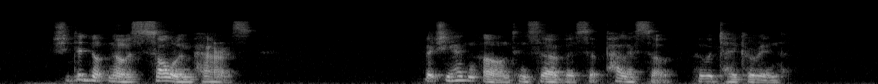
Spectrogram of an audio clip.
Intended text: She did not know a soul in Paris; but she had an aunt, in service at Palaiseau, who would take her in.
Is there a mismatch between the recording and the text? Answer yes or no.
no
